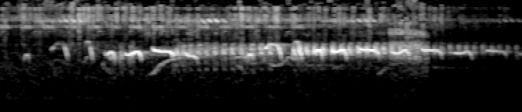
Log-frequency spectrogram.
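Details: Pet lorikeet indoors in a kitchen, recorded by a housesitter: a run of warbling, looping whistled notes that rise and fall, delivered almost continuously for about three seconds over a faint background hum.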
